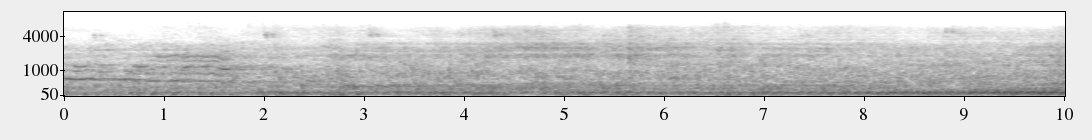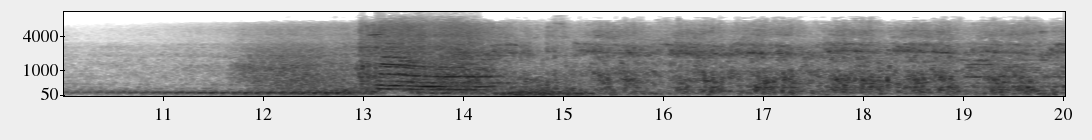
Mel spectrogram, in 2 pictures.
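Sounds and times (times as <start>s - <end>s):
locomotive rumbling: 2.5s - 20.0s
multi-note train horn: 13.0s - 14.6s.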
